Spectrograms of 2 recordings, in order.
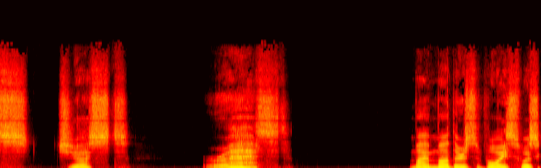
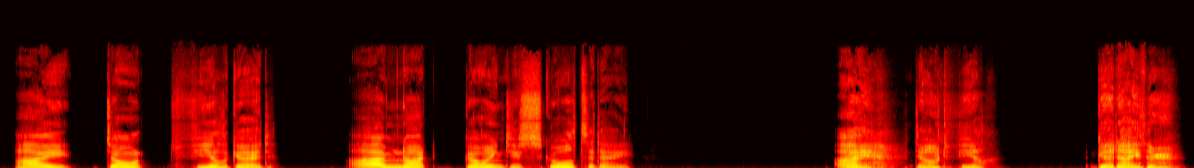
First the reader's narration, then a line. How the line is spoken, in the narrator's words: Dad said in a grave and distorted voice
